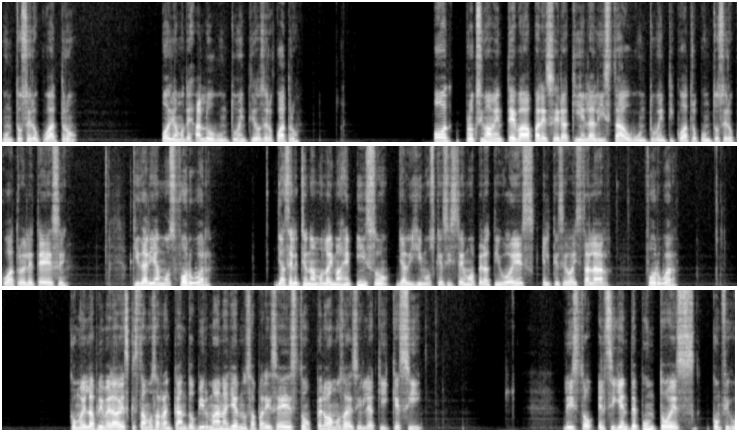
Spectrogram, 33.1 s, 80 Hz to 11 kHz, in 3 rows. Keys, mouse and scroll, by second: 3.8 click, 20.0 click, 28.2 click.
